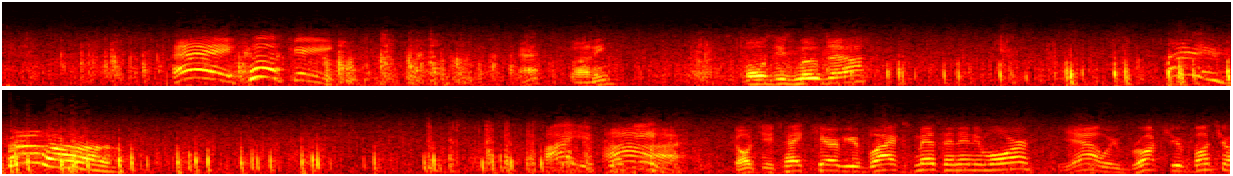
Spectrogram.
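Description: Men talk and call out with animation, heard through an old, hissy recording.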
